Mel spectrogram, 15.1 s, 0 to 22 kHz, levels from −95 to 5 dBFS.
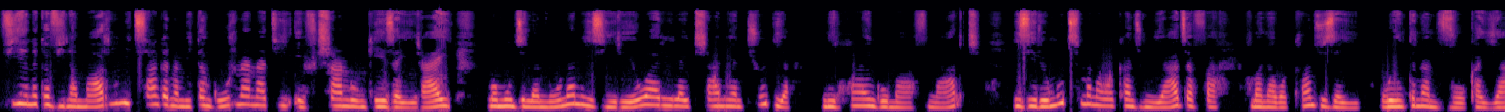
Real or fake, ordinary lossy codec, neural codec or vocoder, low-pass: real; AAC, 48 kbps; none; 14.4 kHz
